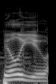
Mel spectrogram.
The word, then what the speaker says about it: Bilyeu: Hey guys, it is Lisa Lewolt, and I'm here with the amazing Tom Bilyeu. I pronounced it right this time, right?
